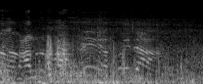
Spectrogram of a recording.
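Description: People talking, with wind buffeting the microphone.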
